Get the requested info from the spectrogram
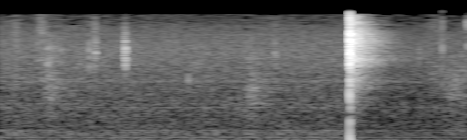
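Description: Victorinox Tinker Swiss Army knife with a tool snapping shut into the handle: one loud, sharp click near the end, with a few faint ticks before it.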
